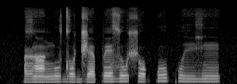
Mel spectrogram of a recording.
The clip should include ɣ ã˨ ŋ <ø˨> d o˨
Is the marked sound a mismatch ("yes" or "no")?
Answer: yes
